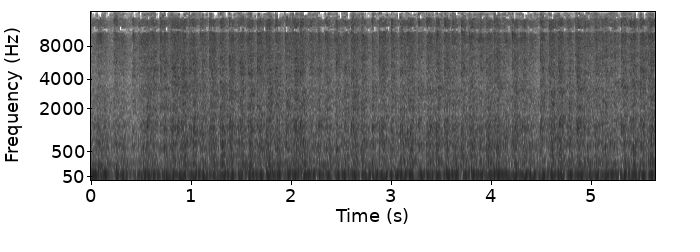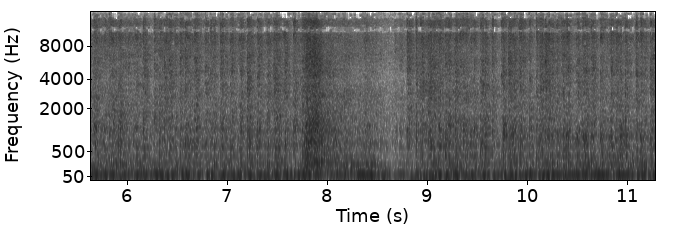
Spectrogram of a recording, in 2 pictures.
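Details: Freshly built 500ci big-block Mopar in a 1969 Barracuda, first start in the car: idle turned down to around 1000 rpm, deep lumpy steady cam lope, runs even; normal healthy idle.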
